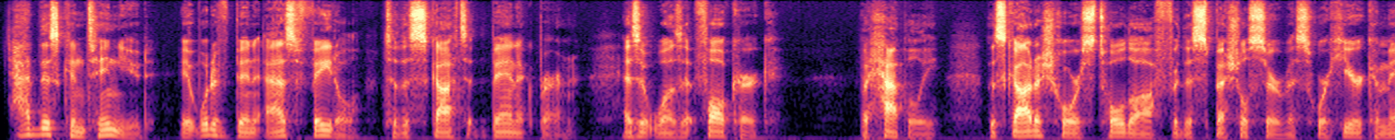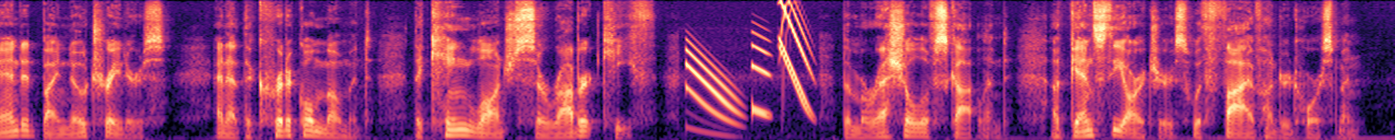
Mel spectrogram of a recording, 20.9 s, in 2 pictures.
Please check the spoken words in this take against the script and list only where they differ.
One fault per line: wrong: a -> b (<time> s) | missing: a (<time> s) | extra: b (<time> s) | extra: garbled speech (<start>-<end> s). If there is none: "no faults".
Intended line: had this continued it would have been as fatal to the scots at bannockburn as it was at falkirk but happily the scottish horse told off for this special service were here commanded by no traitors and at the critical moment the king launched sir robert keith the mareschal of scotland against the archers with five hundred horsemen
extra: at (3.6 s)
